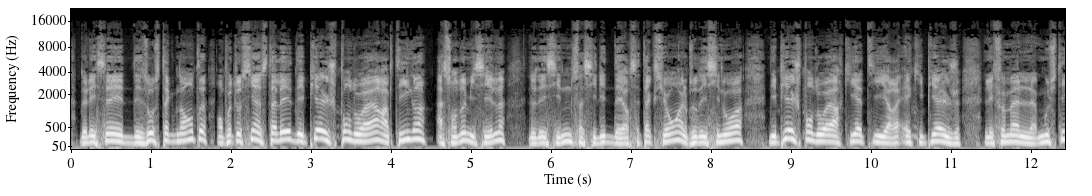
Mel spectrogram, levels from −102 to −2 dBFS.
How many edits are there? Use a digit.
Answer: 3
